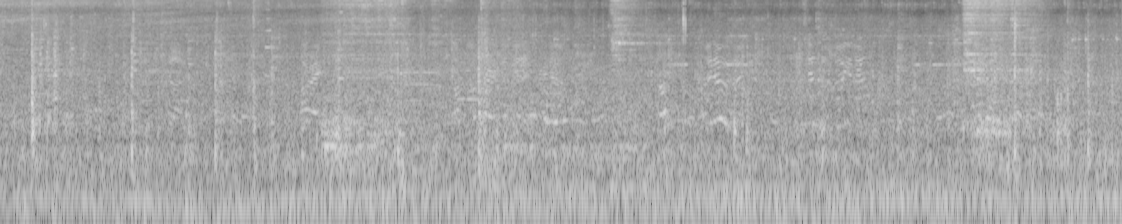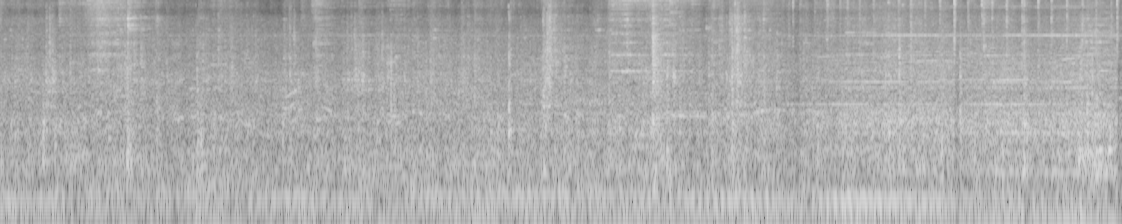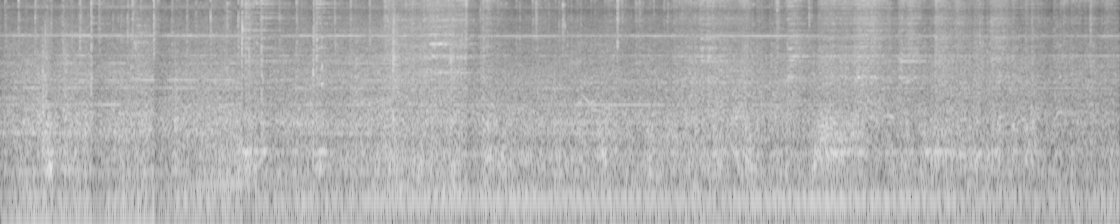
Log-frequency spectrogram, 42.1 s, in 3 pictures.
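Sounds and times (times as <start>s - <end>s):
diesel locomotive rumbling: 0.0s - 42.0s
wheels clicking over rail joints: 5.0s - 42.0s
thin wheel squeal: 24.3s - 39.5s.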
